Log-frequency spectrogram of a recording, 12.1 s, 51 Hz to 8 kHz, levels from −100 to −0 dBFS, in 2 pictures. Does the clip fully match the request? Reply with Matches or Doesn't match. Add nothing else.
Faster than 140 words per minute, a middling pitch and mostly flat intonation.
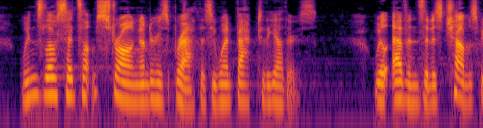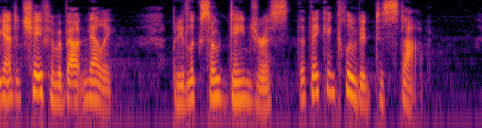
Doesn't match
